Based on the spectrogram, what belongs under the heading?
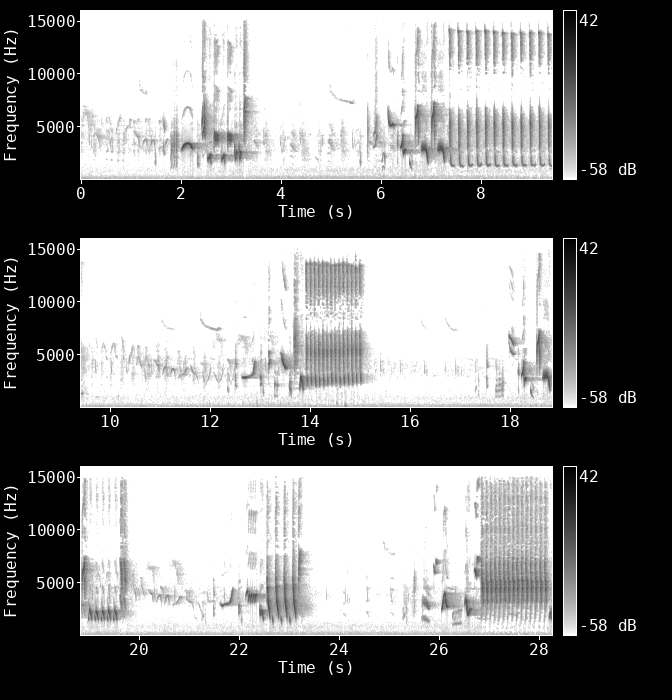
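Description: A small songbird singing in short phrases about every four to five seconds, each a quick run of sweeping notes ending in a fast, even trill.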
